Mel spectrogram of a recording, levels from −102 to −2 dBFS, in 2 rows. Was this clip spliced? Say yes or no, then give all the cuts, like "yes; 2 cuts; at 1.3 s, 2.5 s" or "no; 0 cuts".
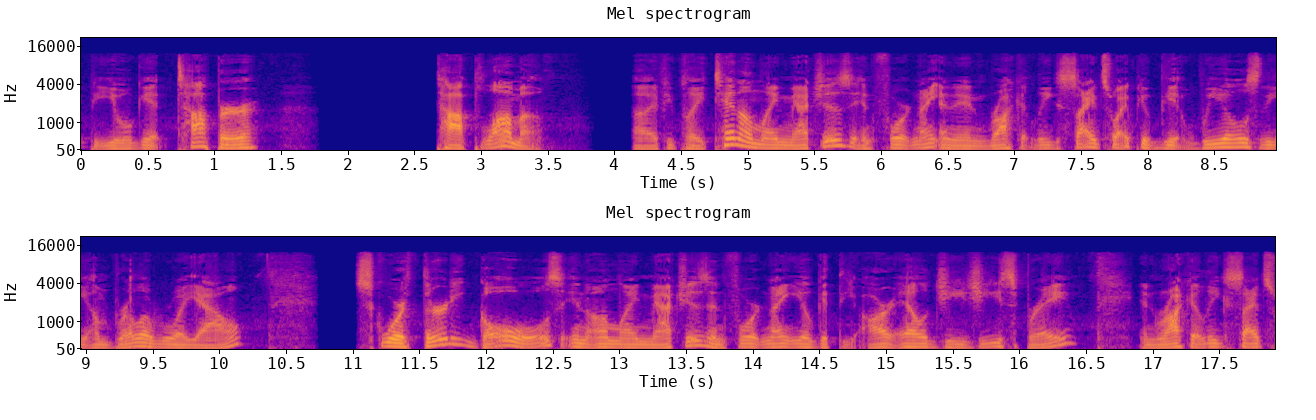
yes; 1 cut; at 6.4 s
